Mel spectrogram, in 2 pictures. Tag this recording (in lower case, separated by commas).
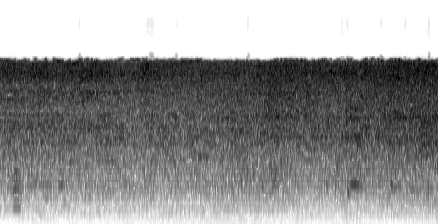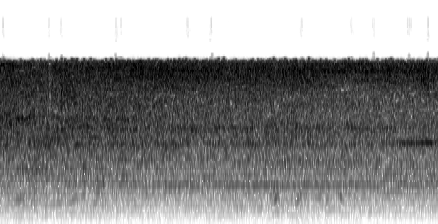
car, outside, urban or man-made, vehicle, speech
